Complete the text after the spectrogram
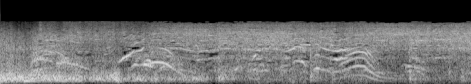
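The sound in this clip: A boiler on the verge of collapsing hisses steam in a loud, continuous rushing wash, with voices rising and falling over the noise throughout.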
